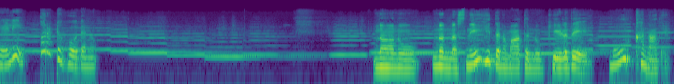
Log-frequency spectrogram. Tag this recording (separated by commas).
Flute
